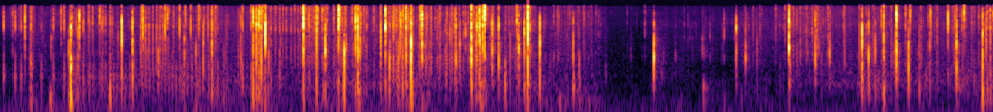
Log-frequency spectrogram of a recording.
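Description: Two fingertips press and crinkle a full clear plastic bag of cream plastic faux pearl beads, shifting the beads inside. It makes a dense run of bright, dry crinkles and tiny clicks, which pause briefly except for one isolated click before starting again.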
